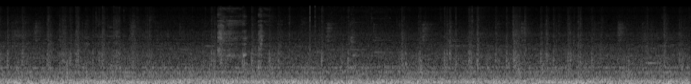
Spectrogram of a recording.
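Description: Cabin noise of a jet airliner on its take-off roll: a steady, heavy rumble of the engines at take-off power and the wheels running over the runway, with scattered small knocks from the pavement joints.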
